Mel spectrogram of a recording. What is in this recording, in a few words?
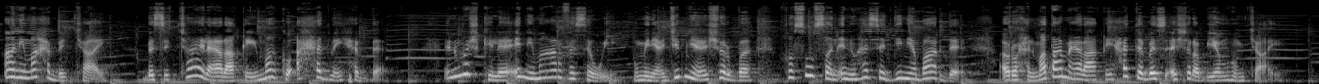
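Arabic Iraqi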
